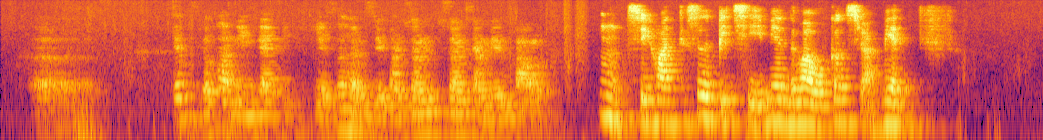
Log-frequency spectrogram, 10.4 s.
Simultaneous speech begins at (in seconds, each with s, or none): none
